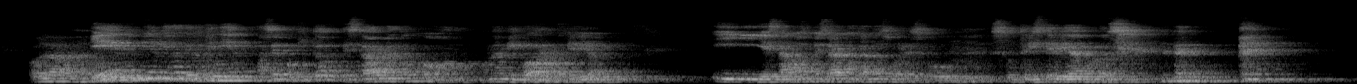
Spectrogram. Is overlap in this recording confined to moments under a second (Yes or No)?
No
